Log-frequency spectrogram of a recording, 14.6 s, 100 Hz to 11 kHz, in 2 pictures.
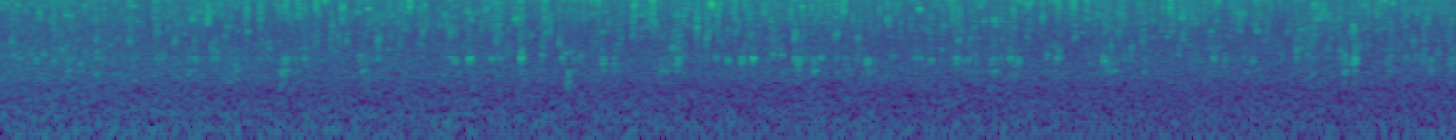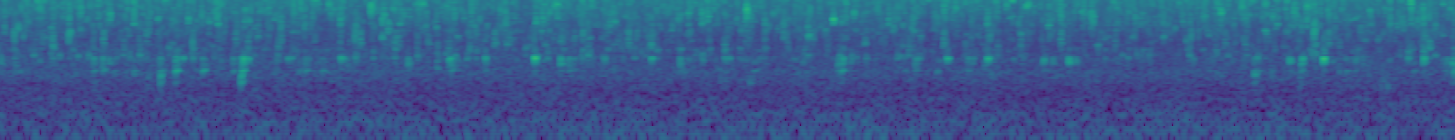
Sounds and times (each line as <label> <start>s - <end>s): Little Stream water under an ice cover 0.0s - 14.5s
